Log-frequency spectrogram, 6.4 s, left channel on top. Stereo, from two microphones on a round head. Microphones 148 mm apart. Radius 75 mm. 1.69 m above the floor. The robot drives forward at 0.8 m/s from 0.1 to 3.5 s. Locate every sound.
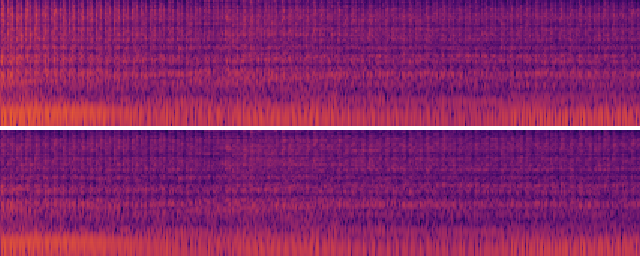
0.0 s an engine running: 60° left (ahead or behind), 0.8 m; by 6.4 s 15° left (ahead or behind), 3 m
